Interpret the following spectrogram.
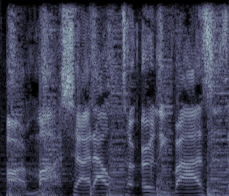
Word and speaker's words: Armah: to the morning announcement I'mma say my name so you can pronounce it B my NE AR my shout out to early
